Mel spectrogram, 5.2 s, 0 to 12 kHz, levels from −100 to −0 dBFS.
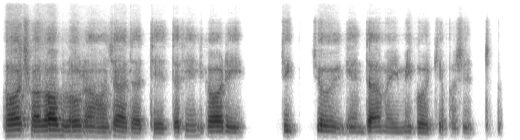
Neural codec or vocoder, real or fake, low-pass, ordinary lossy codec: codec, 24 kHz, 0.5 kbps, DualCodec; fake; 10.8 kHz; MP3, 96 kbps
